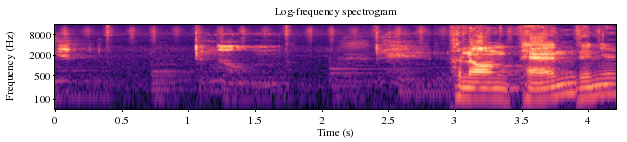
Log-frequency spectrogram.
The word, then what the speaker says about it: Phnom Penh: How do you go about pronouncing it? Phnom Penh.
